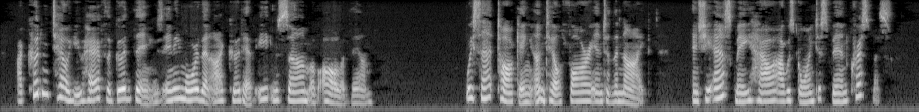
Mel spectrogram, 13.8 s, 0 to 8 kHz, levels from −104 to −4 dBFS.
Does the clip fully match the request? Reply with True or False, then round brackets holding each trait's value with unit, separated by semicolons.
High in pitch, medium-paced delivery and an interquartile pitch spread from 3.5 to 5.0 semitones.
True (210 Hz; 170 wpm; 3.9 semitones)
